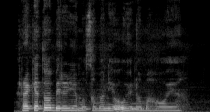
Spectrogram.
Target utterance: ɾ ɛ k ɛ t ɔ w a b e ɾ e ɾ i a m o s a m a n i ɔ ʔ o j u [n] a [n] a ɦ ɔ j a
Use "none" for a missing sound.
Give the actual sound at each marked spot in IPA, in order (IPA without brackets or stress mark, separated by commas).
n, m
